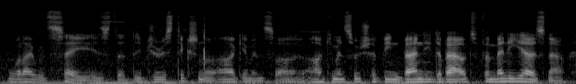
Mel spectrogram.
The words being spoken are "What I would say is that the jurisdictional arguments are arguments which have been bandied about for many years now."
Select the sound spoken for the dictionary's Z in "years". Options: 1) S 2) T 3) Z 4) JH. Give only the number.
3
